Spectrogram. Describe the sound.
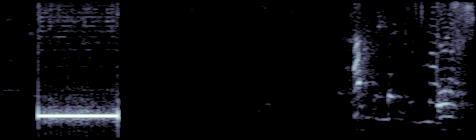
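Telephone ringback tone as a call is placed: a single steady, mid-pitched electronic tone lasting about a second, then near silence before a voice answers and speaks.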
